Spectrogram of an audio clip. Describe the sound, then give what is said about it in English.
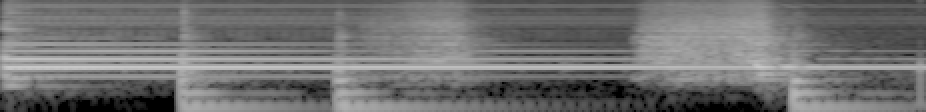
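A struck metal missile rings like a gong, a steady sustained tone with bright overtones, renewed by three sharp strikes and two breathy scraping swells between them. No one speaks. “Some were like bells or gongs, others like drums, a meditative sound so starkly at odds with their violent purpose.”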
